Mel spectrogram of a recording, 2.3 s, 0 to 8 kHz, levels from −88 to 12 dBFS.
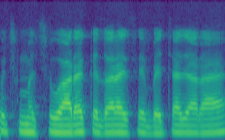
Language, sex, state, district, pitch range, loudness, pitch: Hindi, male, Bihar, Jamui, 110-120 Hz, -18 LUFS, 115 Hz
